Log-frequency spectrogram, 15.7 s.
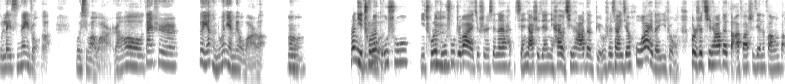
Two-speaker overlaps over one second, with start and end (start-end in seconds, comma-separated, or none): none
